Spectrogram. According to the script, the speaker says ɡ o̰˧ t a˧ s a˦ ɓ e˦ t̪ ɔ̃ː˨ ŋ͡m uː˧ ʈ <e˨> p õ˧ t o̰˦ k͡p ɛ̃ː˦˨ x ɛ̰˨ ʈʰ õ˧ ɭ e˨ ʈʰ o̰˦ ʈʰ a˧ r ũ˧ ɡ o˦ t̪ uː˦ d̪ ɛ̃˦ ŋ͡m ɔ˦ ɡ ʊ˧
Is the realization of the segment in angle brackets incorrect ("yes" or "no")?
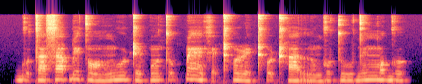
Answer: no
